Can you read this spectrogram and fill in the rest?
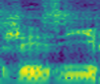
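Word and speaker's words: Geysir: une hauteur de 10,3 le geyser mots que les islandais prononce gésir et qui signifie fureur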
